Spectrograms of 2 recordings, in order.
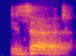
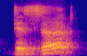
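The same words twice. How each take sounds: First: "desert" with short first vowel, "-sert" punched louder; stress on second syllable. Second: "desert" drawn out slowly, full "de" first; stress on first syllable. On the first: Teacher showing the verb's pronunciation, second syllable stressed. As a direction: hit the "-sert" of "desert" hard. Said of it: "emphasis on the second syllable". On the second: Teacher showing the noun's pronunciation, first syllable stressed. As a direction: stretch "desert", weighting its opening "de". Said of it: "emphasis on the first syllable". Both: Shown as a demonstration.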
